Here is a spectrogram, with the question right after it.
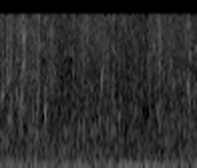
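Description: An indoor waterfall in the Conan Exiles game splashes and pours in a steady watery rush, low and fairly soft, heard alone.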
